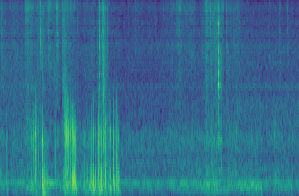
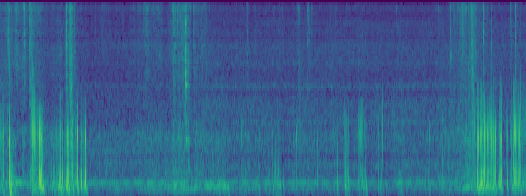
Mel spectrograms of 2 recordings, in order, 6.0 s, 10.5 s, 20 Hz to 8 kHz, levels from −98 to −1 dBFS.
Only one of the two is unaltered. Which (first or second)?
second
